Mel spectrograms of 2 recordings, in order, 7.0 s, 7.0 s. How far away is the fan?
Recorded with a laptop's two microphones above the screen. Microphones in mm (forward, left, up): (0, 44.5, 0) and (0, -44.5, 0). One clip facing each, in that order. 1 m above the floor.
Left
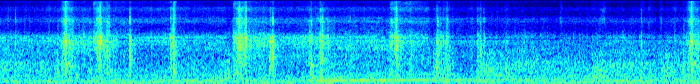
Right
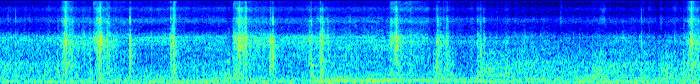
About 1.2 m.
